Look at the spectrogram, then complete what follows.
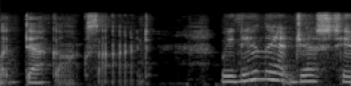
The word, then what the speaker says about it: decoxide: So, for example, if we have P4O10, we would not call this decoxide, we would just call it decoxide. We do that just to make the pronunciation a little bit simpler.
